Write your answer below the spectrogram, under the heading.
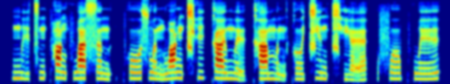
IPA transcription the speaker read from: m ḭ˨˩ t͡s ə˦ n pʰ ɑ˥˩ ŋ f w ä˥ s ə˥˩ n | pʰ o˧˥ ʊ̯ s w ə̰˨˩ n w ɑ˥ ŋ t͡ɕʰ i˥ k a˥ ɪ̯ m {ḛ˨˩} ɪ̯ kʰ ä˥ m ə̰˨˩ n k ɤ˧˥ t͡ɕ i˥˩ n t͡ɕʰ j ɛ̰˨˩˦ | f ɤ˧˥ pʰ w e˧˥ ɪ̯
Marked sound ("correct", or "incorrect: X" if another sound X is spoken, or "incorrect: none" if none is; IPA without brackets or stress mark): correct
